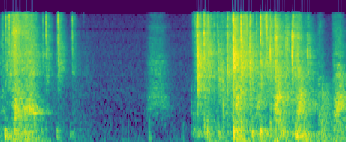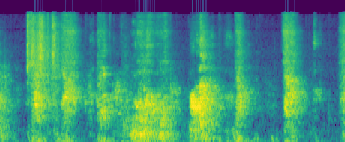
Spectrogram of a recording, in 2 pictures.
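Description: A Boston Terrier barks in loud, excited bursts, with whiny yelps between them.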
